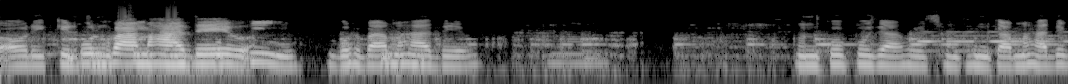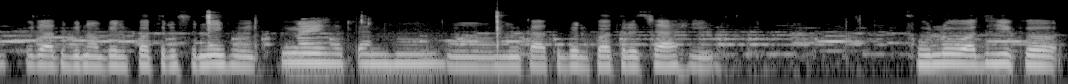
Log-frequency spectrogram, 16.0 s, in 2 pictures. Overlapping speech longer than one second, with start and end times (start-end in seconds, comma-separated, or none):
0.6-1.9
